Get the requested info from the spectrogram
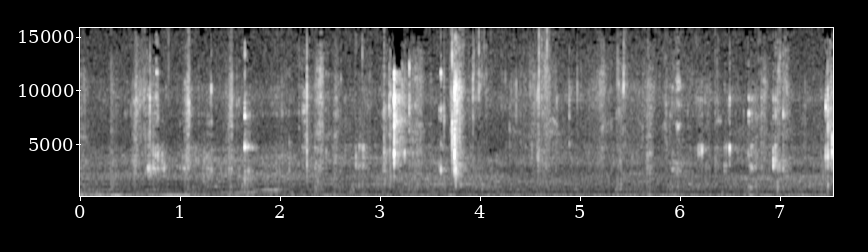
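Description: Close-up chewing and biting of chicken shawarma wraps: soft wet mouth clicks, with a couple of sharper clicks about three seconds in, over a low steady hum.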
